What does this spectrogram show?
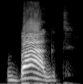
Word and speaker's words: bagged: But in this case, we have an intervening vowel in the word bagged. And also note that the double G here is represented as one G. And the E is silent.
